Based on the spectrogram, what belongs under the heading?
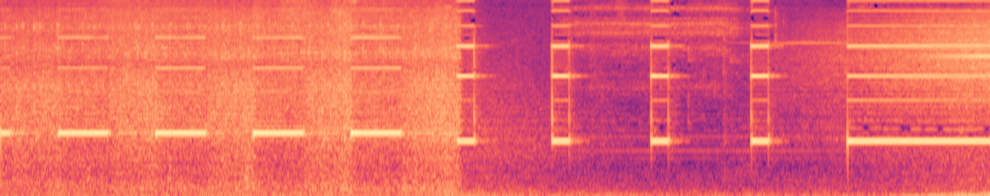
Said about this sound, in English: Every time a vehicle backs up on a construction site, there are risks.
